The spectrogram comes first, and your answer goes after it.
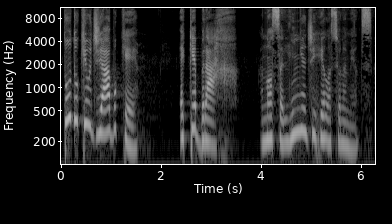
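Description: A woman's voice: medium pitch, lively intonation, takes it slowly. A woman preaching a sermon at a women's conference in a church, telling a personal story with a passionate, rising and falling cadence. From Brazil.

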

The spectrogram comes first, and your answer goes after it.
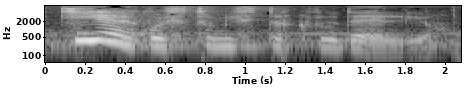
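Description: A woman voicing a young female mouse, indignant and defiant toward her brother, speaking slowly over music. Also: fairly high pitch, wildly swooping pitch, vocal fry, a little hiss or hum, full character voice. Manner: indignant, pleading.

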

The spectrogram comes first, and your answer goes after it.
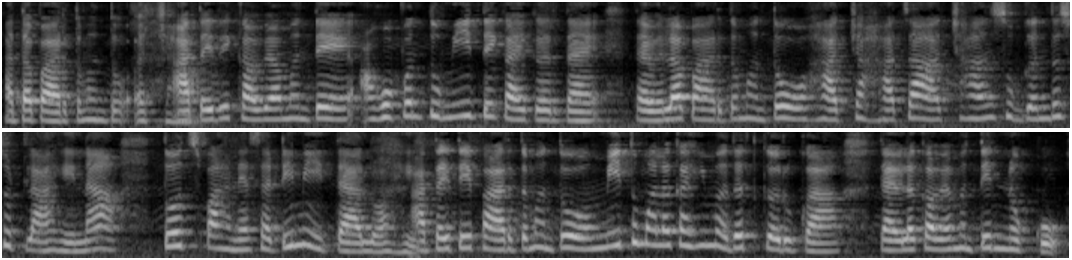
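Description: A woman's voice: fairly high pitch, a little fast. A woman narrating a recap of a TV serial episode, reading the characters' lines with light acting. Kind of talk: retelling a TV episode with dialogue.

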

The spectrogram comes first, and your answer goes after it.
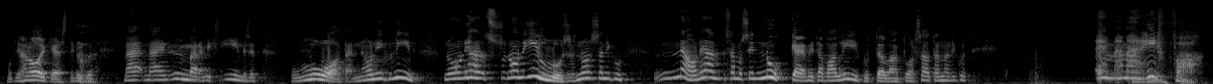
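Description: A man's voice: high-pitched, very animated. A man hosting a podcast, ranting heatedly and profanely and mocking people in whiny voices. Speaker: podcast host.

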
